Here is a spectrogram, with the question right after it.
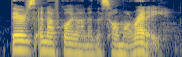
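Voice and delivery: ordinary delivery, nothing marked

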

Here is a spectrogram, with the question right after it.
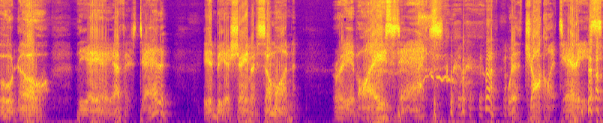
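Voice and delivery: loud wrestling-promoter style delivery with big pitch swoops. Reading a meme aloud as asked: Vince McMahon voice. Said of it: "get your Vince McMahon voice ready".

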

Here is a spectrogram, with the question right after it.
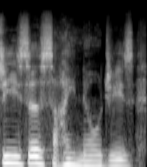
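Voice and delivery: put-on conversational Dutch-accented speech. Retelling a story of Corrie ten Boom praying and giggling: Corrie ten Boom's broken Dutch accent. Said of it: "She has broken Dutch accent".

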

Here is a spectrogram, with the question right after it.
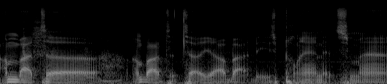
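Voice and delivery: very quiet, raspy mumble, barely above a murmur. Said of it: "his voice is, like, super raspy".

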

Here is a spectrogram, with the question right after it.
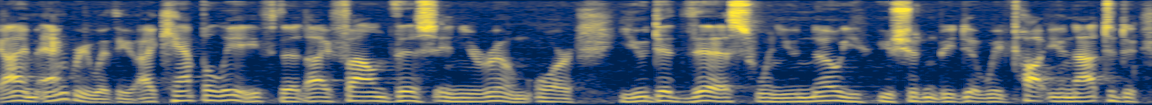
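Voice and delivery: plain

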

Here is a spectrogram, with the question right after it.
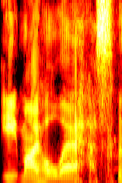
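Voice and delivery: high, loud, laughing mock voice.

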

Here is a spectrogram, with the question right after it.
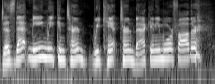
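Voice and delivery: put-on cute voice. Recapping a show, quoting a voice from inside a barrel: cutest voice ever. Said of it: "In the most cute voice ever".

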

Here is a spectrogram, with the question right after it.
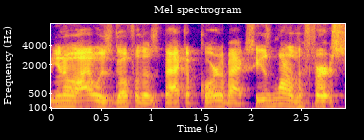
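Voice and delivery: talking with mouth full. Speaker discussing fantasy backup quarterbacks while eating a pretzel, talking while eating. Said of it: "Sorry, I'm eating a pretzel".

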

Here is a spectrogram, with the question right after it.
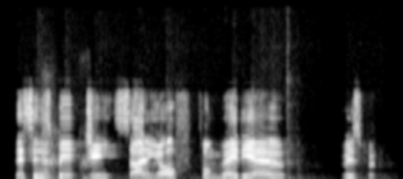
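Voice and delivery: put-on 1950s old-time newsreel voiceover announcer voice. Signing off as if from a radio station: 1950s voiceover guy voice. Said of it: "he sounds like a 50s voiceover guy".

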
